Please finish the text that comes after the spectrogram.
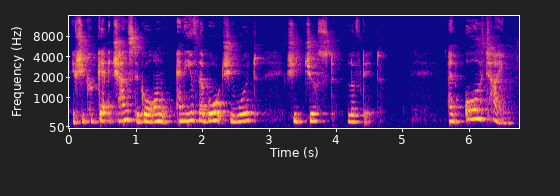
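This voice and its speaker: A woman telling a children's story expressively, with dramatic pauses and hushed moments, as a primary school storyteller. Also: mid-range voice, roomy sound, rough recording. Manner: dramatic pauses, dropping into hushed breathy tones.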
